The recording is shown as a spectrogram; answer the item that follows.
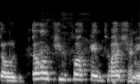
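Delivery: play-acted, very high-pitched angry shout. Retelling Charles getting angry right in the other man's face, retelling Charles's angry shout. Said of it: "right in his face".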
